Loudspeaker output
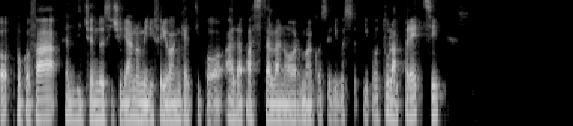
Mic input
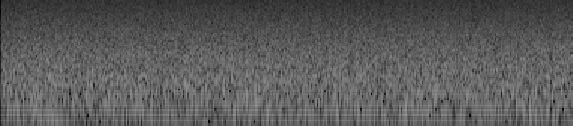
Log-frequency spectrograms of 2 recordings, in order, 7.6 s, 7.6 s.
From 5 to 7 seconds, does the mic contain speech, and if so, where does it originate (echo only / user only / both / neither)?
neither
